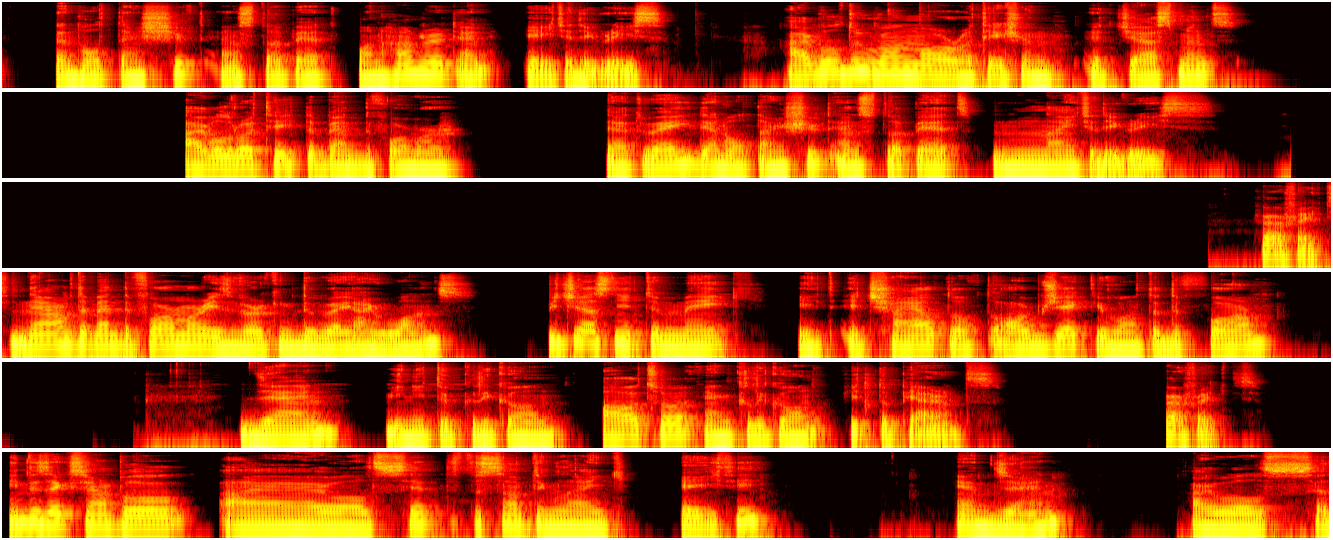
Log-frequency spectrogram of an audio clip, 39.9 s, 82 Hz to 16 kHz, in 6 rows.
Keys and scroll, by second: 22.9 ctrl+z.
